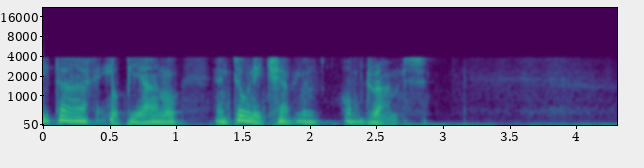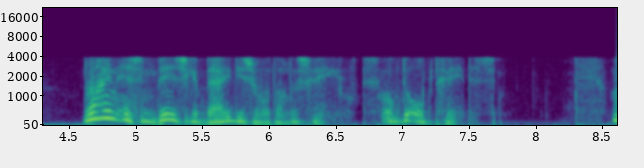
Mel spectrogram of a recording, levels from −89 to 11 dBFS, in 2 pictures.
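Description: Skip ahead at 0.52 s to 0.54 s: playback jumps forward with no silence filling the join, and roughly 0.7 s of speech never arrives. This stretch was discarded while later audio already sat waiting, either lost in transit or thrown out when the jitter buffer overflowed, so the audio on either side is butted together almost directly. It sounds like an abrupt cut, with the talk resuming mid-flow as if a chunk had been snipped out.

Jitter buffer speed-up from 0.62 s to 2.24 s: immediately after the jump, the receiver was holding more audio than its target, so it trimmed tiny slices, each one or a few pitch periods long, over and over to bring the delay down. Altogether around 150 ms is shaved away and the speech runs at about 109% speed while keeping its original pitch. This part of the clip comes across as hurried. Throughout, the call-codec path limits the band, with nothing above 4 kHz, which fits G.711 mu-law at 64 kbps.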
